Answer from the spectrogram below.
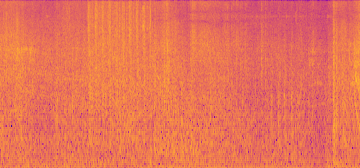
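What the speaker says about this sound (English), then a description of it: "Two German rocket pods are opening up on me" German Land Mattress rocket artillery explodes in a war video game set around Küstrin: a dense, continuous barrage of loud booms and blasts with sharp cracks and rumbling impacts. No one speaks.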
